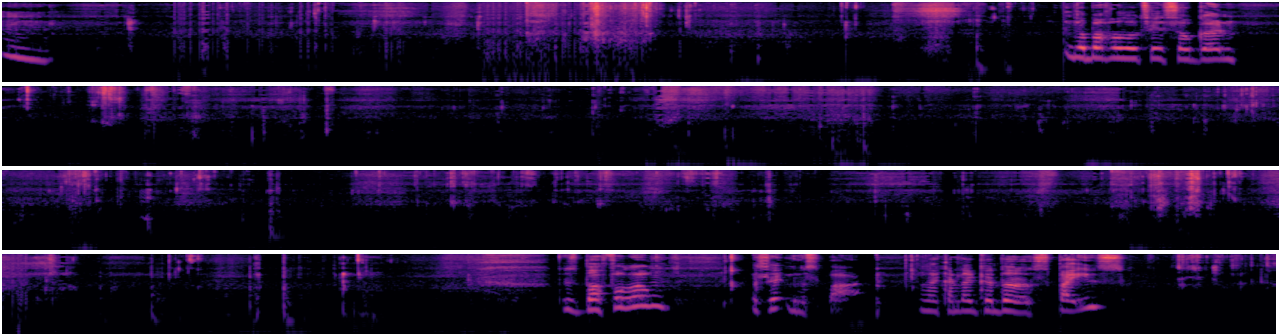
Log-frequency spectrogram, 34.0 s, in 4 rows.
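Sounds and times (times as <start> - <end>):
mouth chewing food: 8.6 - 28.2, 33.3 - 34.0.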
